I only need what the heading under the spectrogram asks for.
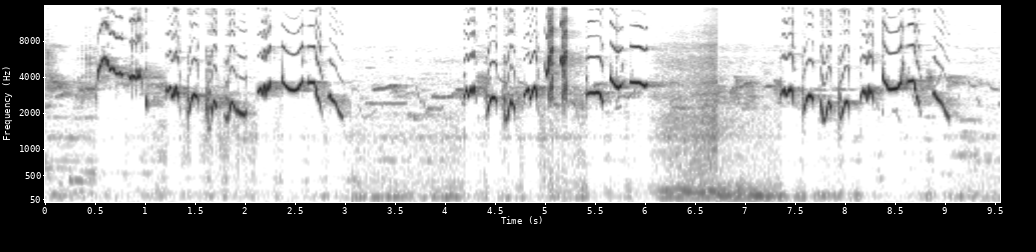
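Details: A provoked kacer, or Oriental magpie-robin, sings in agitation and unloads its repertoire. Three bursts of quick whistled notes, each several syllables long, arrive roughly every three seconds, with a short low rumble in between.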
